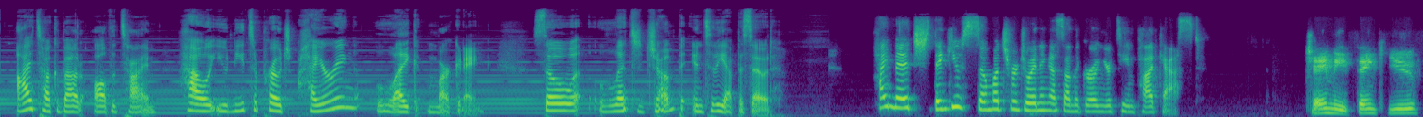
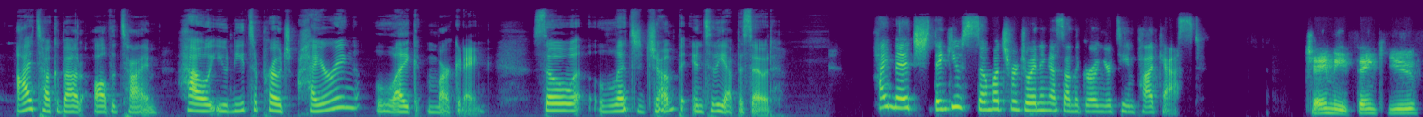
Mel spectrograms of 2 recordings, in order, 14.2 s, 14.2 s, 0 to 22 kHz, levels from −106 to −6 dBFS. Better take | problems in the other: second | background music; faint; throughout; 20 dB below the speech

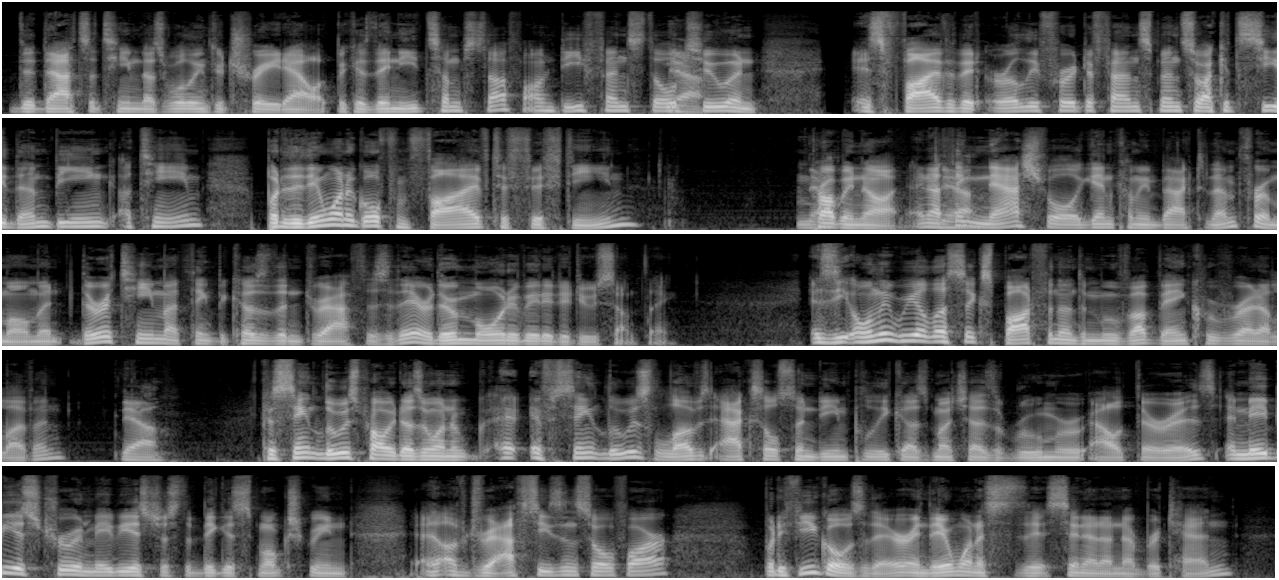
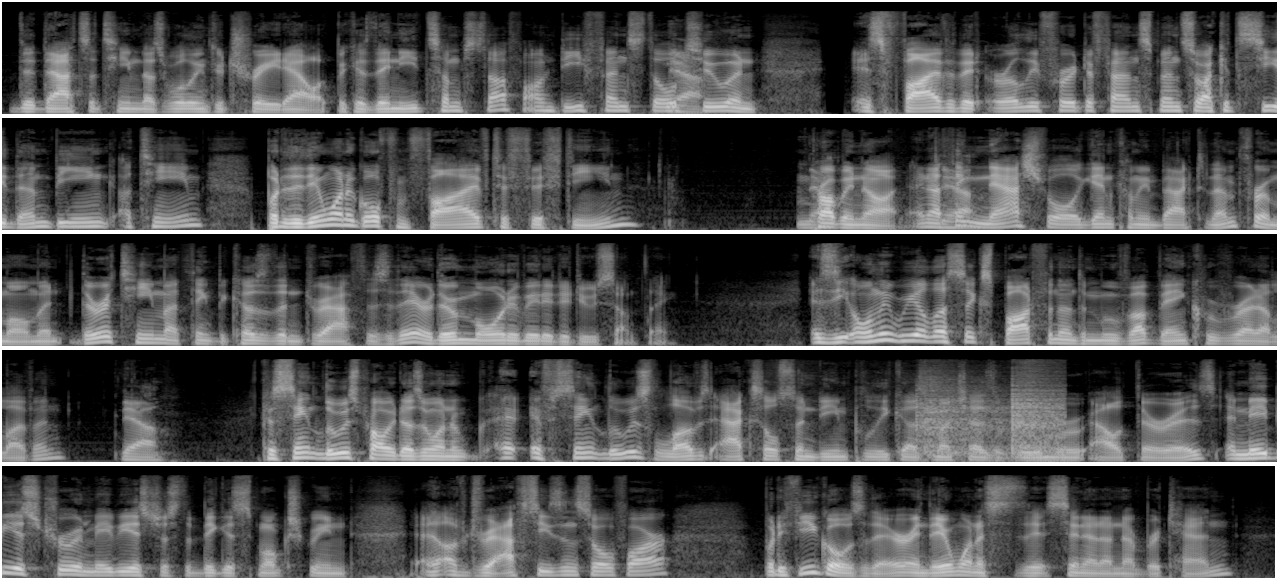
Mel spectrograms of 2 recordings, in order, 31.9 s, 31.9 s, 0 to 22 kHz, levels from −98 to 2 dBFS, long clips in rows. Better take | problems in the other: first | footsteps; noticeable; at 24 s; peak 4 dB below the speech

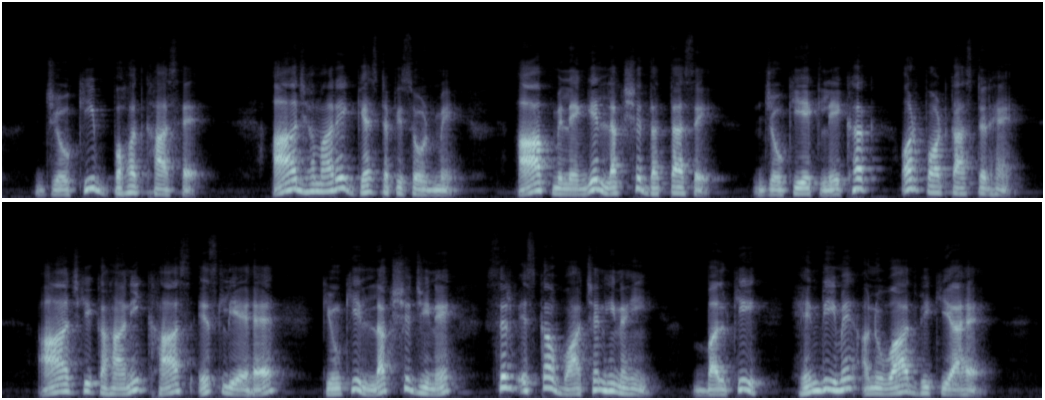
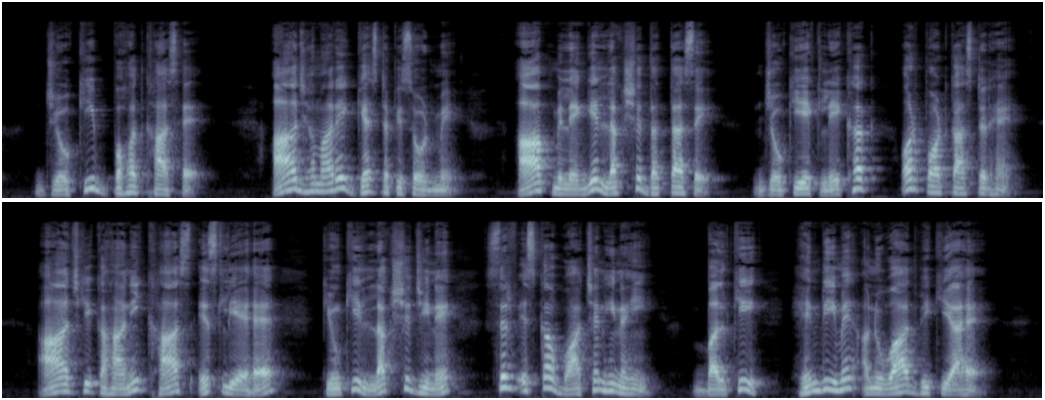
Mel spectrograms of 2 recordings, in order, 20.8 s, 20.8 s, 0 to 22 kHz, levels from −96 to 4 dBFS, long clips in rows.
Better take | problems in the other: second | muffled; very; fading above 2 kHz

